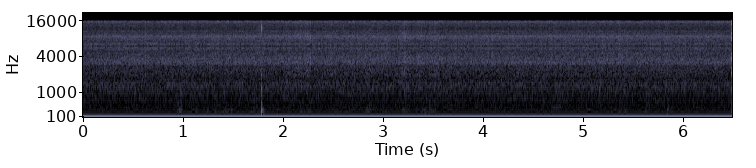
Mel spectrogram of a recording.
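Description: Steady outdoor hiss with no clear source, with one faint knock about two seconds in.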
